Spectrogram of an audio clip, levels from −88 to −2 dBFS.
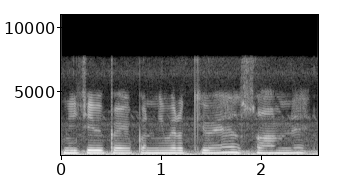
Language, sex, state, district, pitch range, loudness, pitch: Hindi, female, Uttar Pradesh, Shamli, 125-200 Hz, -14 LUFS, 195 Hz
